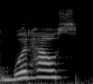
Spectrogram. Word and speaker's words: Wodehouse: Also, somebody commented that the pronunciation for Wodehouse is actually Woodhouse.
